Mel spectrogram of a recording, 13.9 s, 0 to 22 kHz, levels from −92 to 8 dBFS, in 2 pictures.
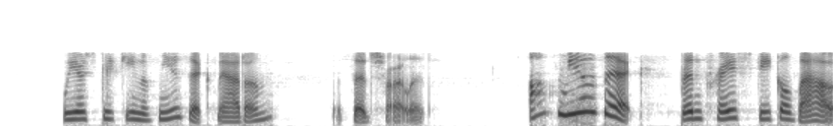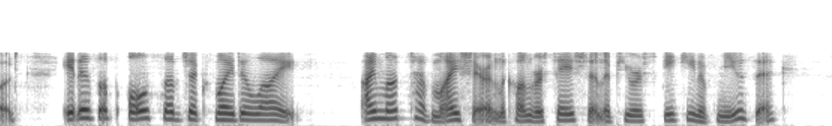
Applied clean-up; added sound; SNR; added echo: neural separator model SepFormer WHAMR!.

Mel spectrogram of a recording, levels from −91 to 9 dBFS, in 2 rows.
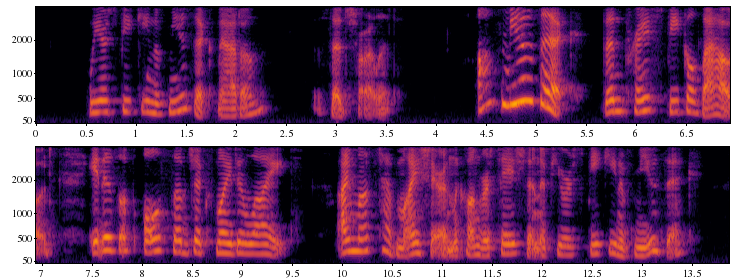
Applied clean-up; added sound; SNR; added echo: none; none; none; none.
